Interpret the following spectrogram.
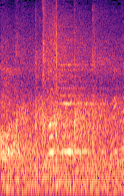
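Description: Badminton rally on an indoor court: two sharp racket strikes on the shuttlecock about a second apart, with shoes squeaking on the court floor.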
